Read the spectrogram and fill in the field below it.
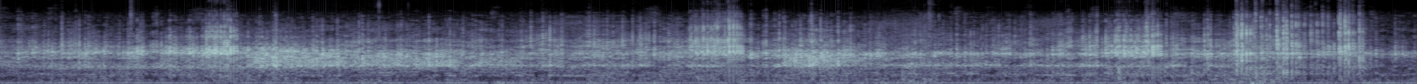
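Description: Marbles roll and rattle around inside a spinning plastic toy.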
